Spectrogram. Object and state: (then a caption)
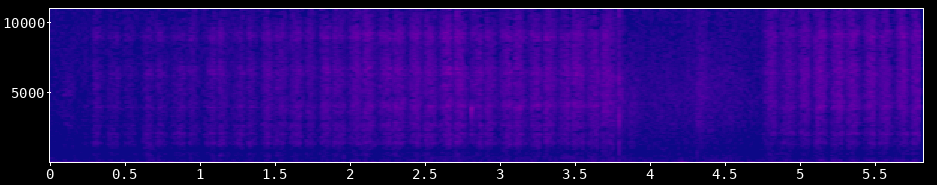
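Coloured pencil on paper page. A purple wooden coloured pencil is stroked repeatedly across the petal area of a flat paper colouring book page. The result is a quiet, continuous scratchy rubbing with a bright hiss that pulses with each stroke. It briefly thins out near the end before resuming.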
